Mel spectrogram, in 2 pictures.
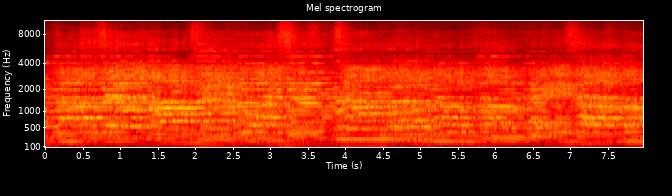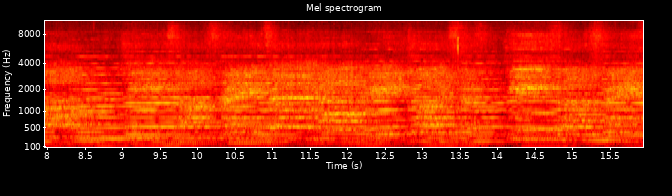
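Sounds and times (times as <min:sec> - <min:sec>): church choir singing: 0:00.0 - 0:15.9.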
